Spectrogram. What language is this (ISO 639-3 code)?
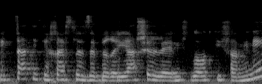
heb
